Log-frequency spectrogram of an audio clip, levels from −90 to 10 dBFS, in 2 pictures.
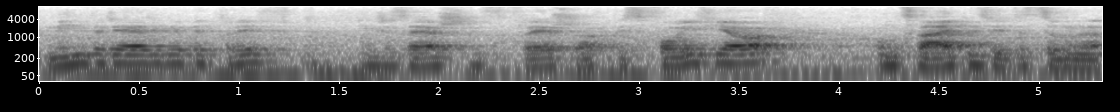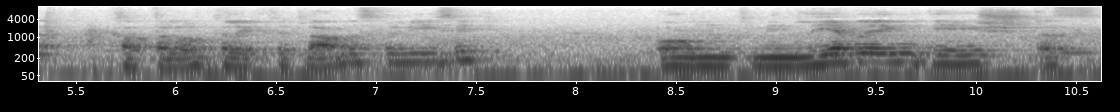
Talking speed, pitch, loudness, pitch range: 135 wpm, 105 Hz, -22 LUFS, 95-125 Hz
